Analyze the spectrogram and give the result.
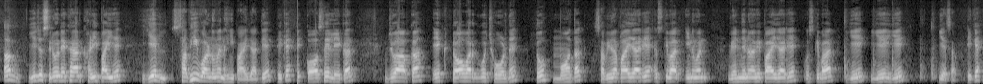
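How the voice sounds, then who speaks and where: A male teacher delivers a grammar lecture to exam students, walking through it step by step. He checks in often and repeats words slowly to demonstrate pronunciation. His voice is fairly high-pitched and a little mellow.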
